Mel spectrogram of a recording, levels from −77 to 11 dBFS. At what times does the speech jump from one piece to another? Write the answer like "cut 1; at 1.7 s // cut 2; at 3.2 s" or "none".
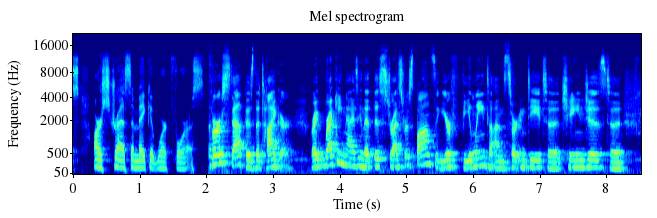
cut 1; at 2.0 s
